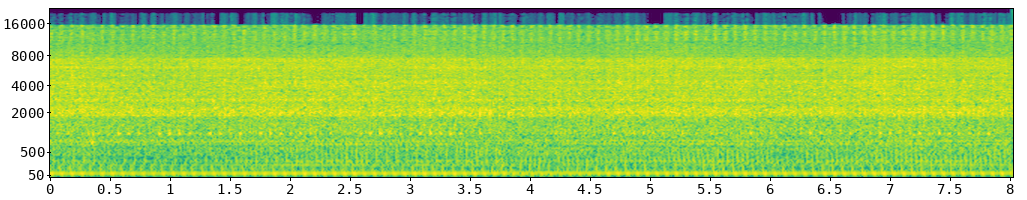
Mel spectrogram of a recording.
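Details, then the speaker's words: Barn-find 1988 Club Car golf cart, 8.5 hp Kawasaki with homemade exhaust: steady, even low thump about four beats a second, no misses or hunting; clean idle, idle speed still to be lowered. "sounds pretty good if we drop the idle down more than that which we will um we'll need to set that again"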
